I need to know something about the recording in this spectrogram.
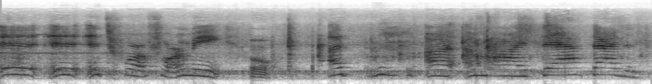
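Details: Phone-call scene shown by a clinician as an example of primary and secondary stuttering behaviors: core disfluencies plus escape and avoidance behaviors such as interjections and word substitutions; stuttering.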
